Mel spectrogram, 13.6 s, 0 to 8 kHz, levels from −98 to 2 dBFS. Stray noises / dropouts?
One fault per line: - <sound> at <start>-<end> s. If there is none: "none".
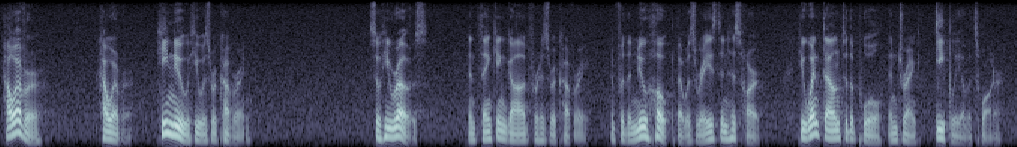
none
